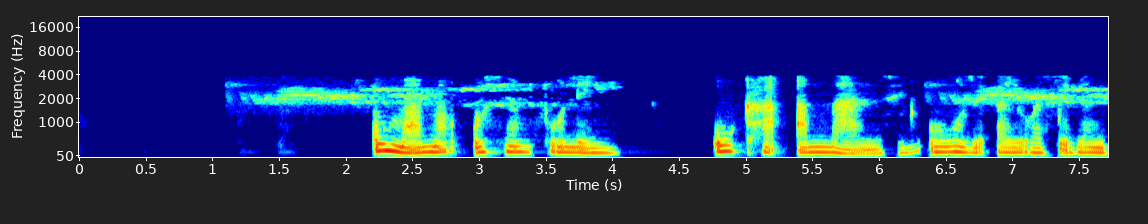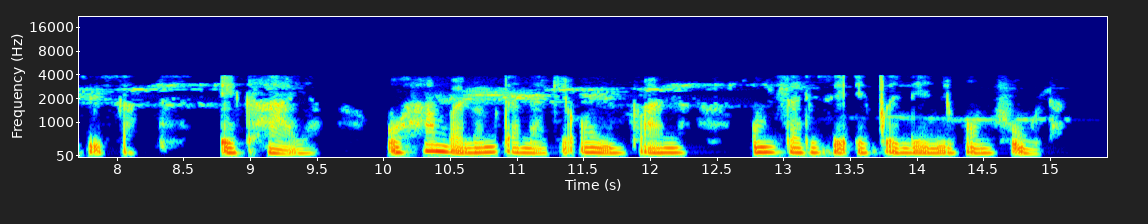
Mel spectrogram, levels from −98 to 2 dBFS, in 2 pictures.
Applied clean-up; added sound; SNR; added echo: classical method spectral subtraction.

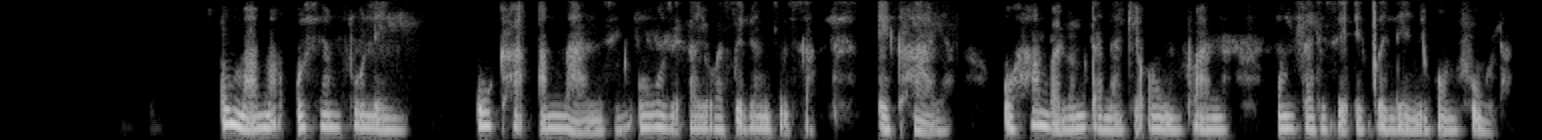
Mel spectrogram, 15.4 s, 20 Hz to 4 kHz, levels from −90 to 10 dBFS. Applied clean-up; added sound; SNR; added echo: neural mask model Resemble Enhance denoiser.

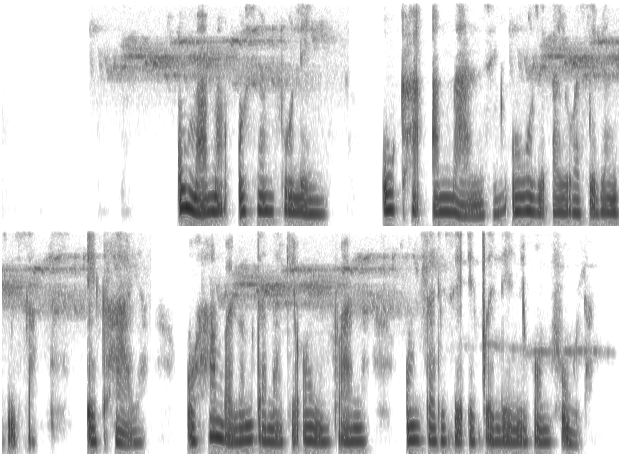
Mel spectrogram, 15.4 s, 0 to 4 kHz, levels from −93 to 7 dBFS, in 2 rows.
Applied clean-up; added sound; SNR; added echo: none; Bird; 18 dB; none.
